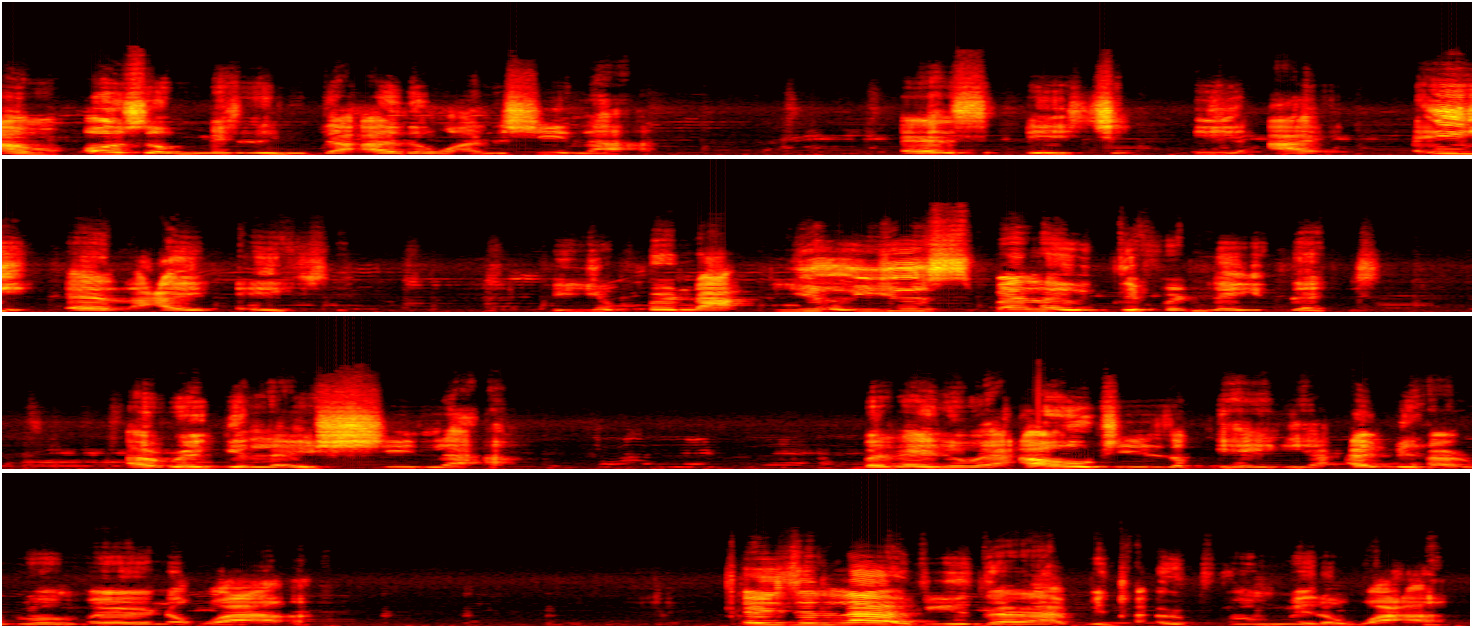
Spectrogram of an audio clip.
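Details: Stroke survivor talking casually; no specific speech disorder named; fragmented, hesitant speech, post-stroke speech impairment.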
